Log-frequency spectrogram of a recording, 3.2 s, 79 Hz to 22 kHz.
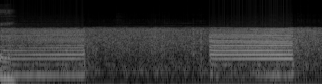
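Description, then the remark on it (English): A shortwave radio station's repeating buzzer tone, broadcast since 1973, sounds in two long, harsh buzzes, each under a second, separated by a gap of crackling static hiss, steady and fairly loud with no voices. “It sounds like an alarm clock, like an old school alarm clock, doesn't it?”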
